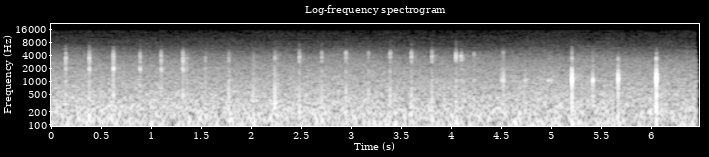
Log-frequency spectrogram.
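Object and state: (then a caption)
Plastic tub tapped with fingernails. Fingertips and short nails tap around the sides and lid of a small, hollow, lidded blue plastic tub held in both hands. The quick, irregular taps are soft and dry at first, with a few louder, sharper clicks near the end carrying a brief hollow tone around 1 kHz. Each tap dies away almost instantly over a low, steady background hum.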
